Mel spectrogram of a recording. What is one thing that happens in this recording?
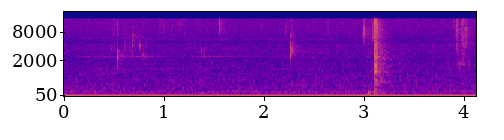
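A hand sets meat down into a plastic bowl with a soft thud.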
